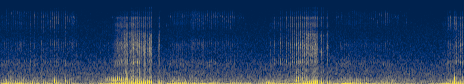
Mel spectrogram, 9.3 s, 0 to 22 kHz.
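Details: Cat purring close to the microphone: continuous deep throbbing hum at roughly 214 beats per minute, broken by hissy breath surges around the third, sixth and ninth seconds.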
